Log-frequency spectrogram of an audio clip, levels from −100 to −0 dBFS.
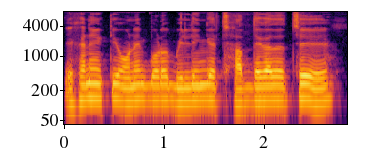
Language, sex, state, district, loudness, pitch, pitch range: Bengali, male, West Bengal, Alipurduar, -16 LUFS, 130 Hz, 125-130 Hz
